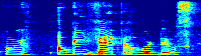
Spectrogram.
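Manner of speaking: high, pleading cry for someone to notice; pleading plea. Retold or imitated. Daughter pleading to be noticed, voice up high. Her own tearful plea, retold.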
